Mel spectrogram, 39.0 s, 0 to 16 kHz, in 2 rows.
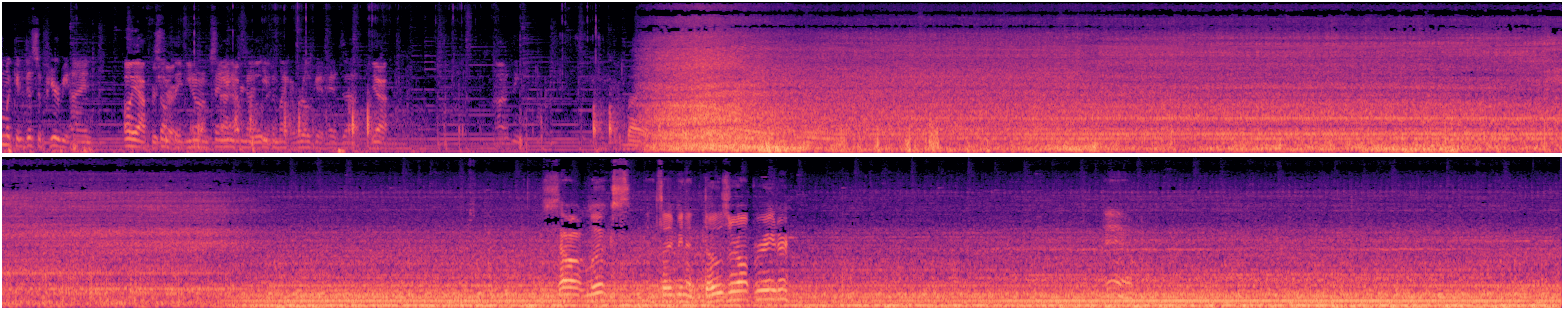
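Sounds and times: bulldozer diesel engine: 7.8s - 39.0s.

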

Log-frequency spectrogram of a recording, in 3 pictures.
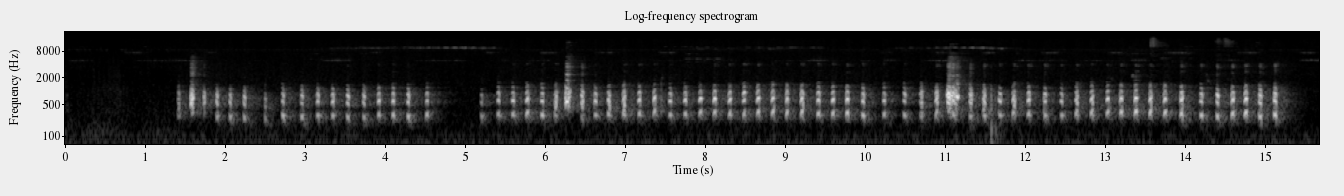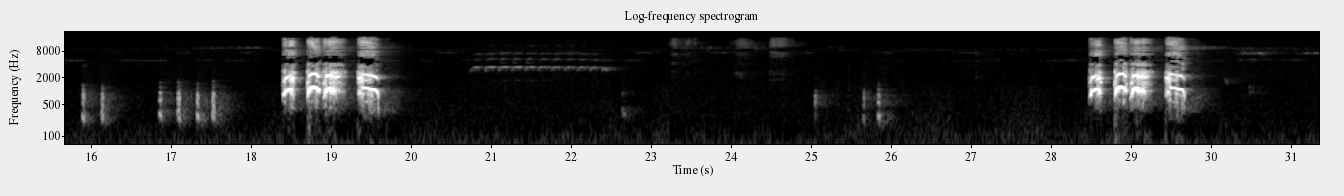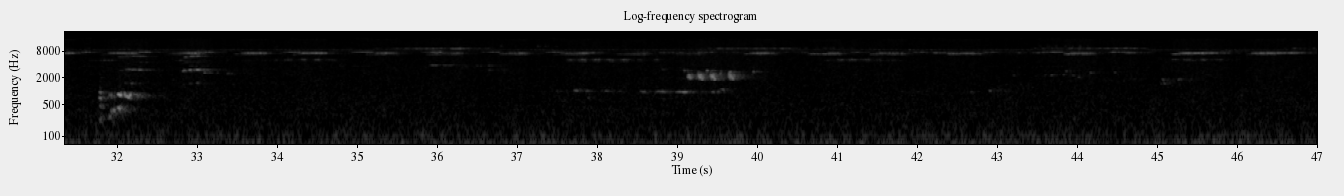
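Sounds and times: rooster clucking: 5.4s - 15.2s, 18.4s - 19.6s
rooster crowing: 18.4s - 19.6s, 28.5s - 29.7s.

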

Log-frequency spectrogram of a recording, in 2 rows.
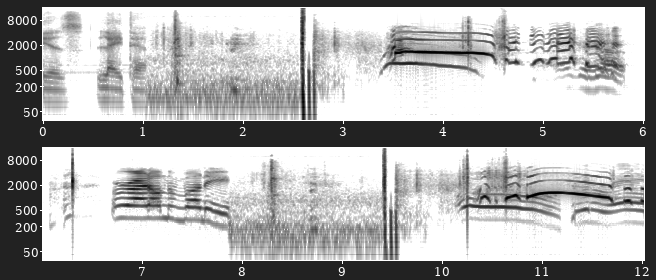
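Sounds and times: shotgun shot: 2.6s - 3.4s, 9.4s - 10.4s.

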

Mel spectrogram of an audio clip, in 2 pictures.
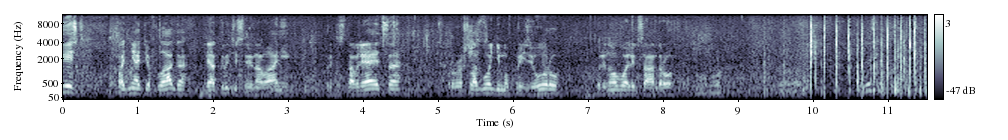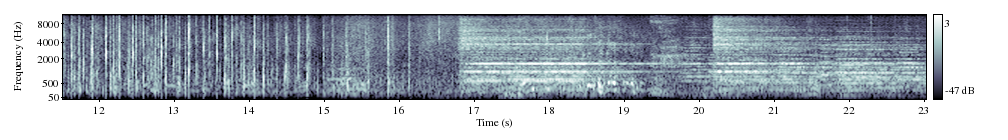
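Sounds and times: crowd clapping: 9.9s - 16.3s
music over outdoor loudspeakers: 16.8s - 23.0s.

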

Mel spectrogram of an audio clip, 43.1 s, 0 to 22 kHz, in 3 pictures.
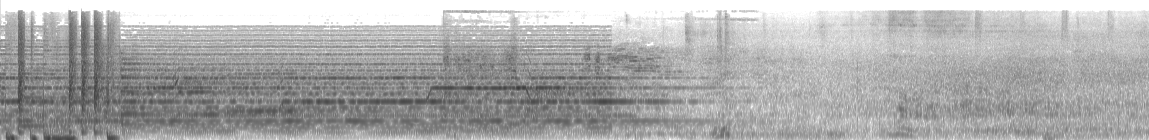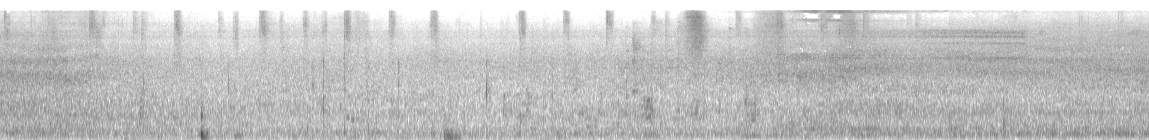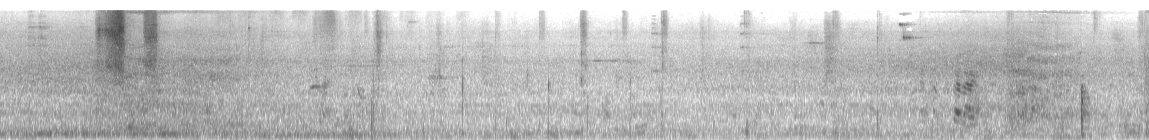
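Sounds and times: traffic noise: 0.0s - 43.0s.

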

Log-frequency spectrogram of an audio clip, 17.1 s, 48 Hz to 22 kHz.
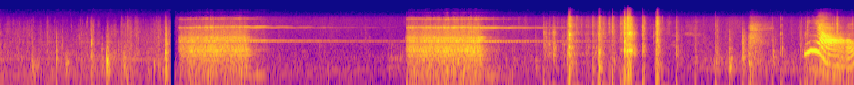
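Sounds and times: telephone bell ringing: 3.6s - 11.9s.

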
